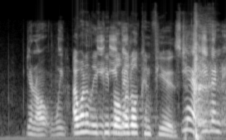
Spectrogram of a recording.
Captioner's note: laughs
